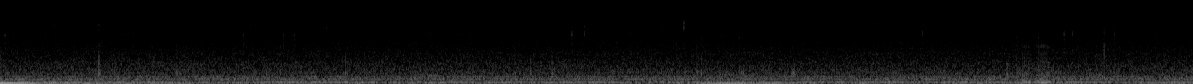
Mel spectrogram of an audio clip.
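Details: Quiet indoor room tone with a low steady hum and scattered faint ticks and taps, with no animal calls heard.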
